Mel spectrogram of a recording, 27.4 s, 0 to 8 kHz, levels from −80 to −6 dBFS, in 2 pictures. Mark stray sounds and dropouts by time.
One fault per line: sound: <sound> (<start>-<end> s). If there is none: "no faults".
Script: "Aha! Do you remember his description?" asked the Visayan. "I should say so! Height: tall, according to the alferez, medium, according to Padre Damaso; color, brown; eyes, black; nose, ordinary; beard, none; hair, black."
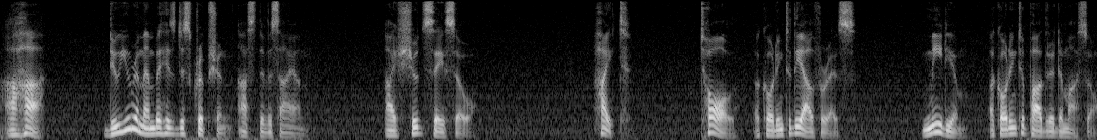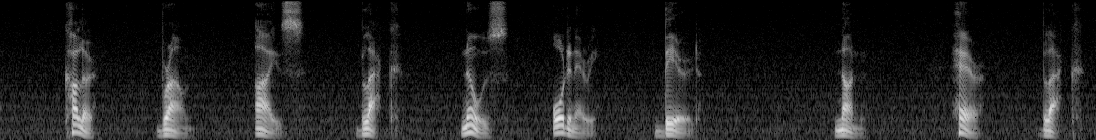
no faults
